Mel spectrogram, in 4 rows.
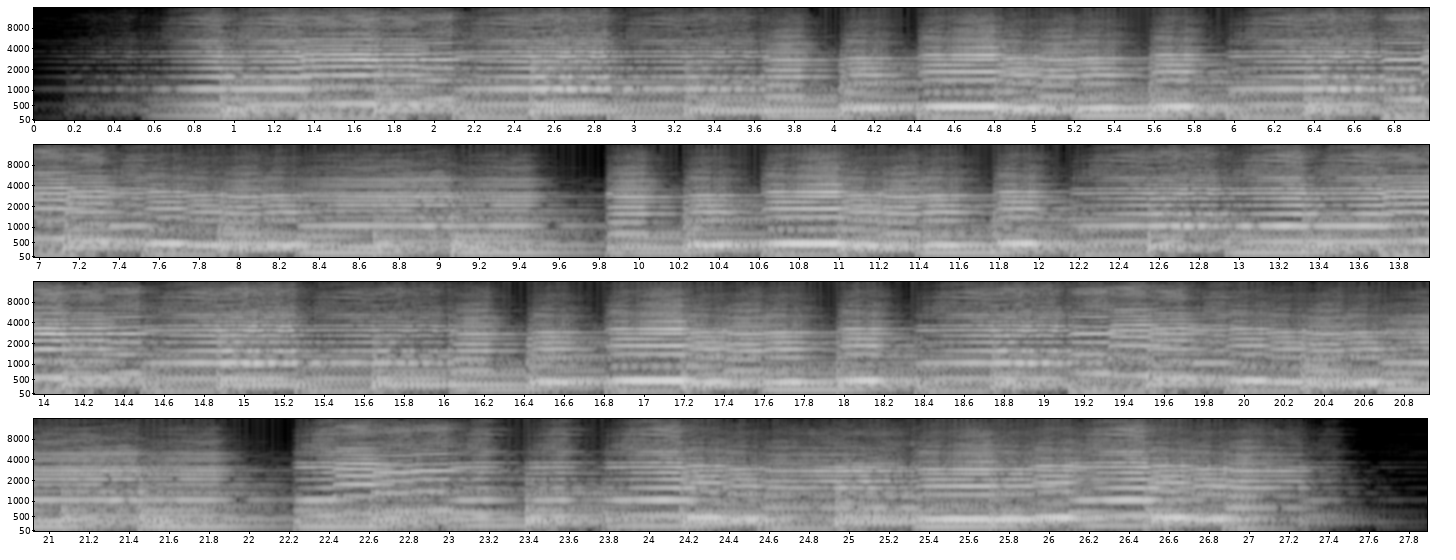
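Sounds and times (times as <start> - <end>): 
gavotte in F minor for viola and piano: 0.2 - 27.6.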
